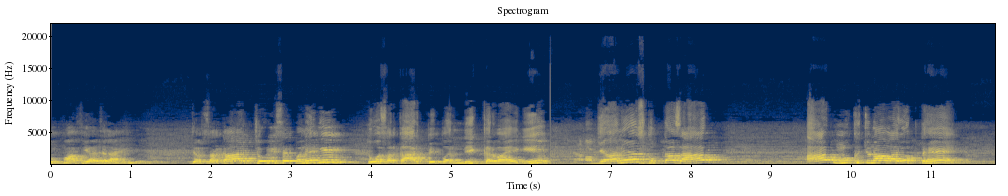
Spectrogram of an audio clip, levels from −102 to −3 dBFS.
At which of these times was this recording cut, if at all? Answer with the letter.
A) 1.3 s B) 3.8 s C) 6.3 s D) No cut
C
